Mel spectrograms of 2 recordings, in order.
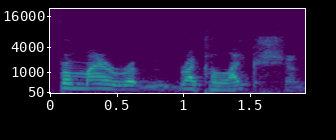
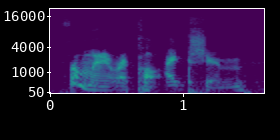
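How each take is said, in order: First: It is said in his normal voice. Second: It is said imitating Willard's voice.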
